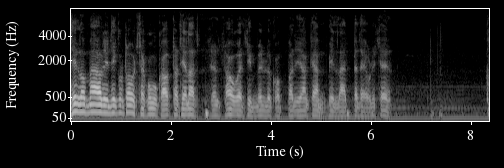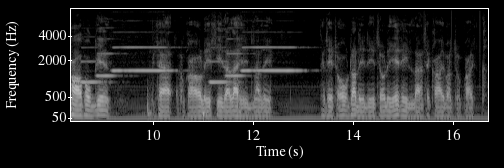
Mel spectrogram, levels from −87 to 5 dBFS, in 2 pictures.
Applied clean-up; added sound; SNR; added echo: none; Wind instrument, woodwind instrument; 7 dB; none.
